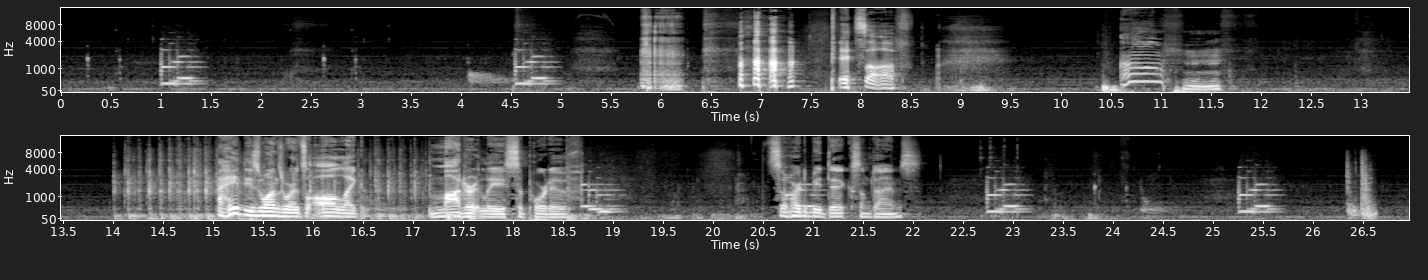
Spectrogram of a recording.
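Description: A short instant-message chime sounds.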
